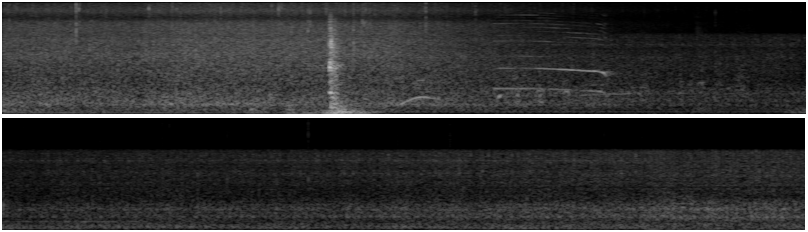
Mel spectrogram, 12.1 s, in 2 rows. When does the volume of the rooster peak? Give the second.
4 s.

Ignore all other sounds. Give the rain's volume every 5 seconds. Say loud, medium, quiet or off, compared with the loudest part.
loud, quiet, quiet.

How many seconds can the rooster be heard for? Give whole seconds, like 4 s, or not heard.
2 s.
